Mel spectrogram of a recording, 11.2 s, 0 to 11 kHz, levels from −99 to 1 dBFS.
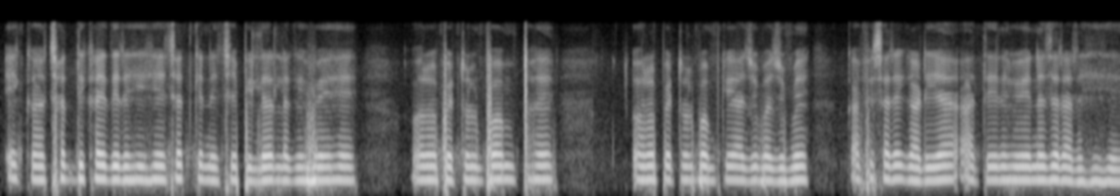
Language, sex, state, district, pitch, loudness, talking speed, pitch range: Hindi, female, Chhattisgarh, Korba, 190 Hz, -21 LUFS, 170 wpm, 185-195 Hz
